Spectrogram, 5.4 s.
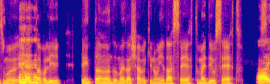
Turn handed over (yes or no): yes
